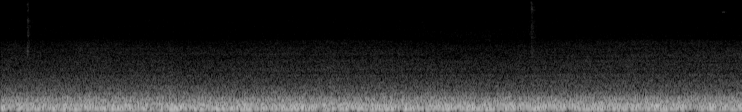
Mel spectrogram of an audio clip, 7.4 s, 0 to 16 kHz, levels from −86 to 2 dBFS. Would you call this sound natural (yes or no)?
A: no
